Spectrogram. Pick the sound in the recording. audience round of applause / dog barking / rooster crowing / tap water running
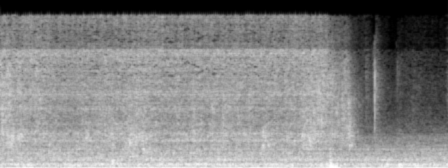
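tap water running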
